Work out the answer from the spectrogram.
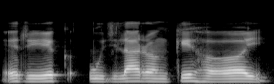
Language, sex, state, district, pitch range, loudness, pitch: Magahi, male, Jharkhand, Palamu, 135-145 Hz, -16 LUFS, 135 Hz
